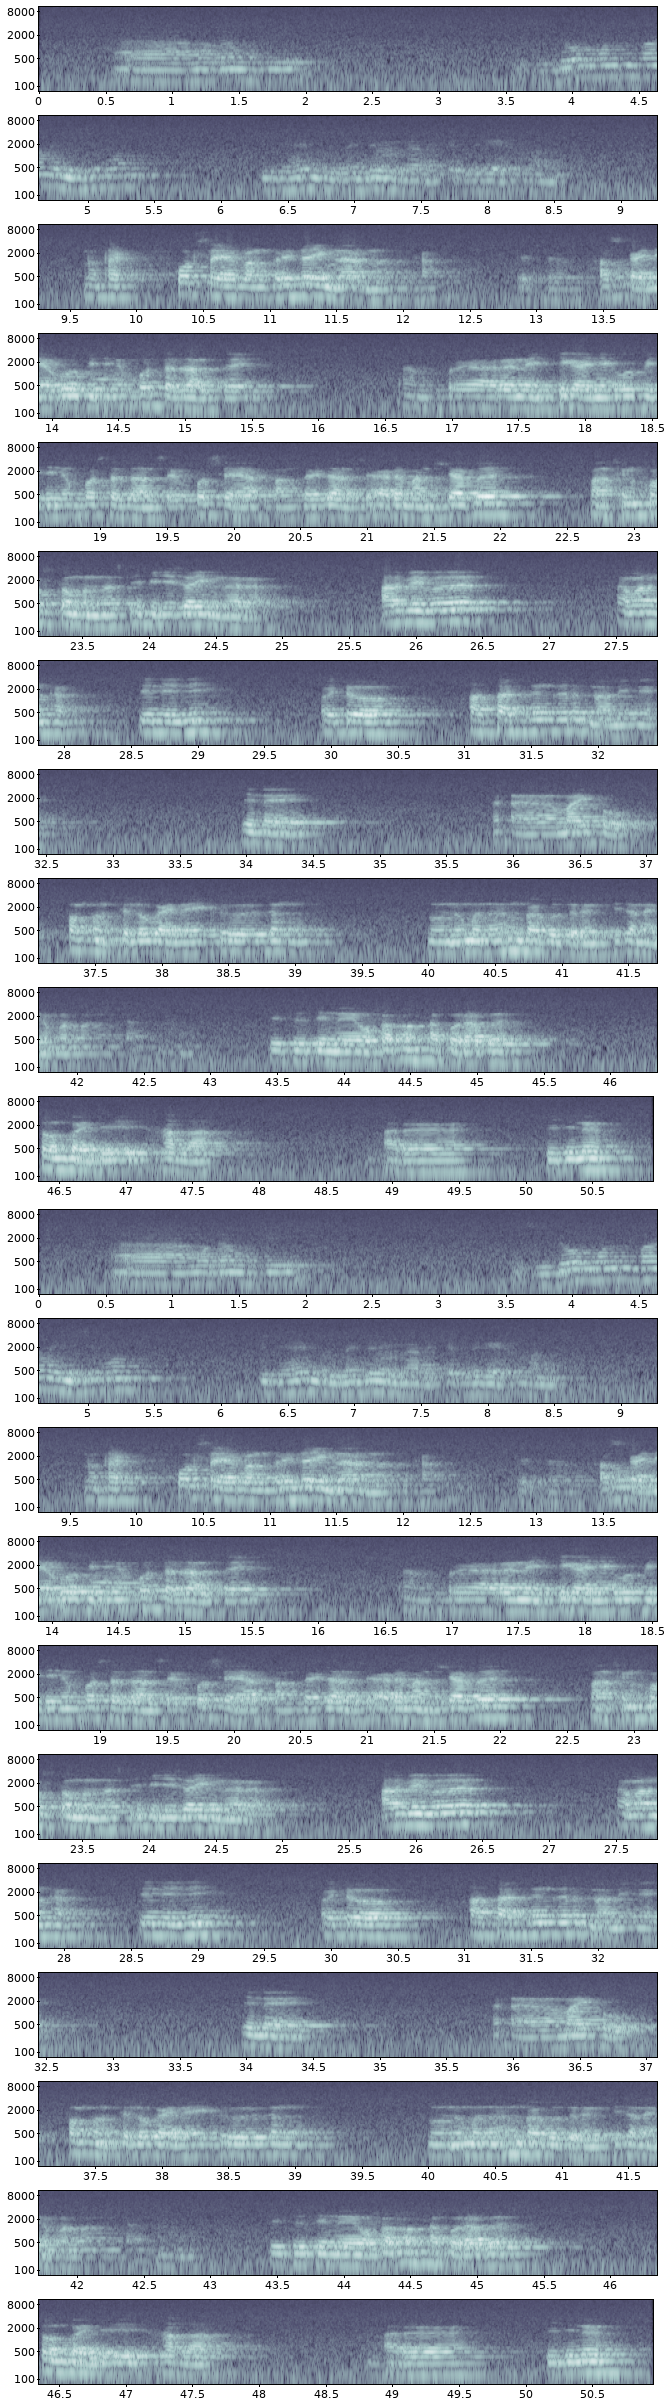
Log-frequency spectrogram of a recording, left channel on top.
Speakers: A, on the right (about 70°); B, on the left (about 20°).
A: आह मथा मथि जिद' मन बा नैजि मन बिदिहाय मोननाय जायोमोन
B: उम
A: आरो खेबनै गायखांनानैसो।
B: नाथाय खरसाया बांद्राय जायोमोन आरोना नोंथां? <unintelligible> पार्स
A: औ
B: गायनायावबो
A: खरसा
B: बिदिनो खर्सा जानसै ओमफ्राय आरो नैथि गायनायावबो बिदिनो खरसा जानसै। खरसाया बांद्राय जानसै आरो मानसियाबो बांसिन
A: औ
B: खस्थ' मोननो बिदि जायोमोन आरो। आरो
A: औ
B: बेबो नामा नोंथां दिनैनि हयथ' थासारिजों गोरोबनानैनो दिनै ओ माइखौ फोन मोनसेल' गायनायखो जों नुनो मोनो
A: उम
B: होनबाबो गोरोन्थि जानाय नङा नामा नों जिहेथु
A: उम
B: दिनै
A: दा
B: अखा
A: बेनो
B: बांखाफोराबो सम बायदि हाला
A: उम
B: आरो बिदिनो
